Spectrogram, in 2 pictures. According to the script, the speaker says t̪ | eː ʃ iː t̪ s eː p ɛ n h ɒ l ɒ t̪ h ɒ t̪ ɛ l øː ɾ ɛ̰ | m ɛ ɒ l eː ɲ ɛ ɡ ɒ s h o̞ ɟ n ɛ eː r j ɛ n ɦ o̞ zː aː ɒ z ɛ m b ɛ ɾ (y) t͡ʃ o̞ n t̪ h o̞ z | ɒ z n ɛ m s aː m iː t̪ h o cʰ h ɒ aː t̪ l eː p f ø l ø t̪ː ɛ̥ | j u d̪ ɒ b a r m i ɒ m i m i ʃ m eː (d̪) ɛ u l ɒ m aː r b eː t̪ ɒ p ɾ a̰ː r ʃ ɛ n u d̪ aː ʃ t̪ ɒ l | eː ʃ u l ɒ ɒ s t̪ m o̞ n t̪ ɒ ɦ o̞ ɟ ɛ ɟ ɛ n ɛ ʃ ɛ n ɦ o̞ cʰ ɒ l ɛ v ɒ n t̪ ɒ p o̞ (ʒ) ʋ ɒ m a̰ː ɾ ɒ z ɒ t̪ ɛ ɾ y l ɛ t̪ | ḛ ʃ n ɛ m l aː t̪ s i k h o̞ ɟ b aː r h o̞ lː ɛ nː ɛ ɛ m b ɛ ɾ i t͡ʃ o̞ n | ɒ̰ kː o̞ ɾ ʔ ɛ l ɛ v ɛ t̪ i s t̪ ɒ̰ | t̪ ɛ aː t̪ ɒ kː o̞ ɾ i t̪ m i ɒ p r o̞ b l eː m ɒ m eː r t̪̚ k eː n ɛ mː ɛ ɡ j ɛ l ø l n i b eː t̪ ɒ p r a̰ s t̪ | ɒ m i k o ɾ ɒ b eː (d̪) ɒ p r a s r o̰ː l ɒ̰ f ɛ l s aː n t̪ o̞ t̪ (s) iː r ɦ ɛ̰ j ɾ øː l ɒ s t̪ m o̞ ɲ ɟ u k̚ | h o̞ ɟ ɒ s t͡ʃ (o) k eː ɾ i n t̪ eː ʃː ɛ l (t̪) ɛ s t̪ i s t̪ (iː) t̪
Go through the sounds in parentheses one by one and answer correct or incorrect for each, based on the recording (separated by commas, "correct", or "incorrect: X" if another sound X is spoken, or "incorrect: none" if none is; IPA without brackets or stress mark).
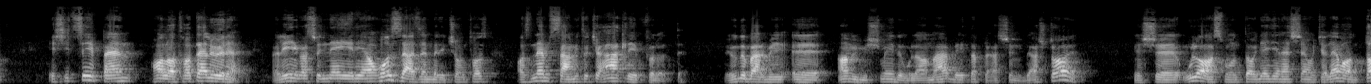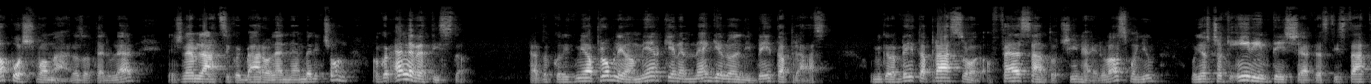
incorrect: i, correct, incorrect: ʃ, incorrect: t̪, incorrect: ʃ, incorrect: ɒ, correct, incorrect: aː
